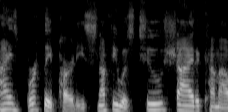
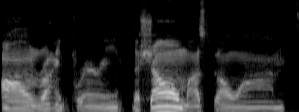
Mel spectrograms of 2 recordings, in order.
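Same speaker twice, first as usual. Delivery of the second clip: very deep snuffling voice, drawn out; 9 semitones lower than usual. Reading a story aloud, the narrator gives Mr. Snuffleupagus his deep snuffle voice. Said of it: "said in his deep snuffle voice".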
